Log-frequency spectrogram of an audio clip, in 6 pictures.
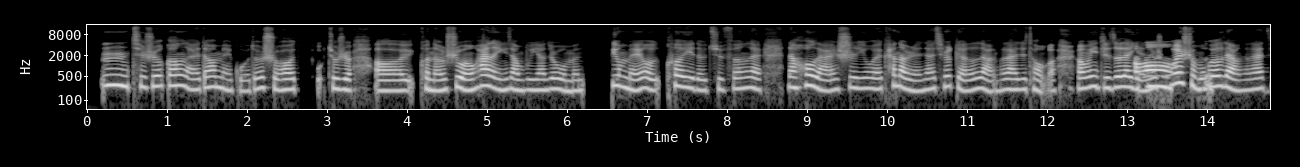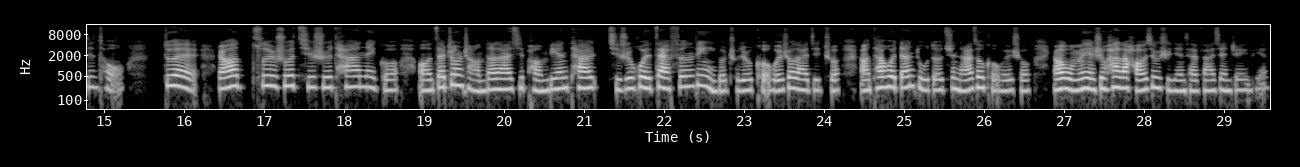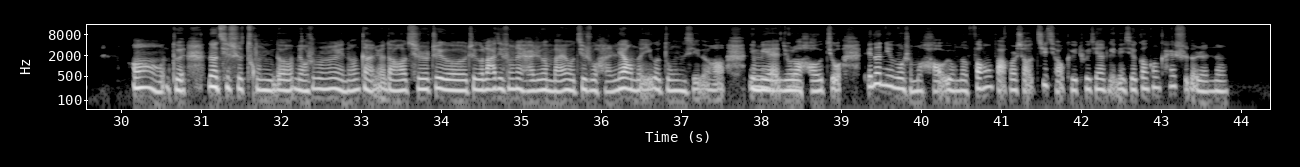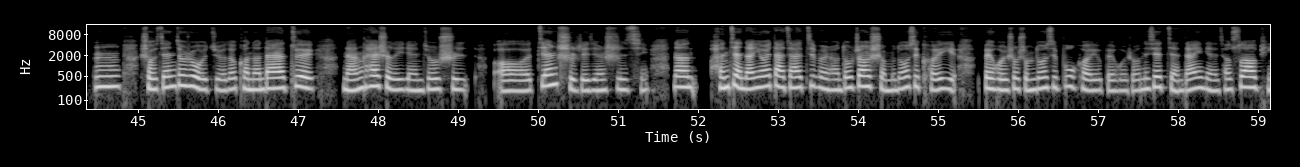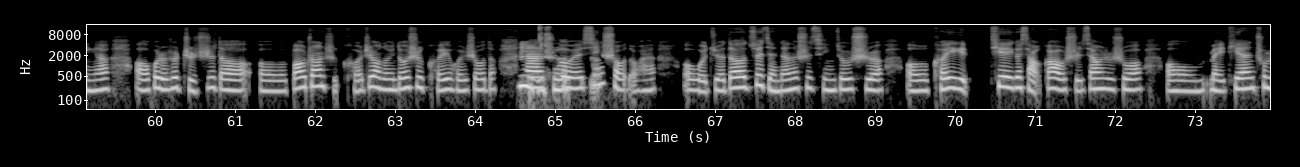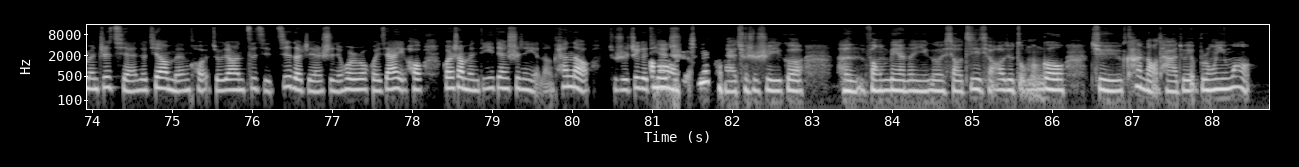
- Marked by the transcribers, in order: other background noise
- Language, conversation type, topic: Chinese, podcast, 你家是怎么做垃圾分类的？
